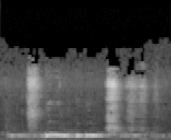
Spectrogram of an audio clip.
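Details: Wild-type local zebra dove, song known as kuntilanak, delivering a sustained mellow coo with a few gentle quavers in the middle, bracketed by two short rustling clicks.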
